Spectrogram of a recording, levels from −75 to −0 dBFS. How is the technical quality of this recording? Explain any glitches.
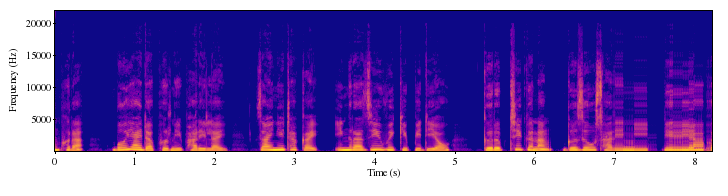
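The recording has one glitch near the end. From 6.98 s to 8.22 s, just after "गोरोबथि गोनां गोजौ", there is robotic sound from repeated short buffers. Audio likely arrived too seldom, so roughly a 20 ms chunk kept repeating in place of most of the real signal. This imposes a steady 50 Hz buzz, turning the speech into a rigid, metallic drone that only loosely tracks the words.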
